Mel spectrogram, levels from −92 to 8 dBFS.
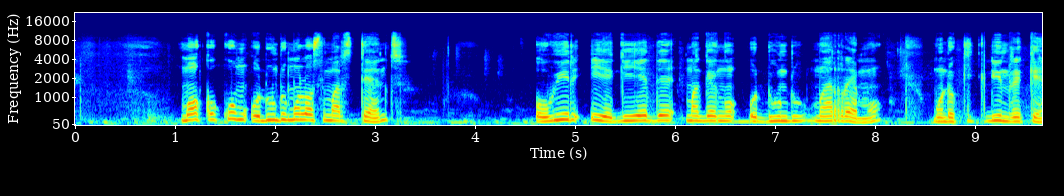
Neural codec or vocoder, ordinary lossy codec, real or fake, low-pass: vocoder, 44.1 kHz, 128 mel bands, Pupu-Vocoder; none; fake; 10.8 kHz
